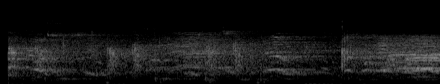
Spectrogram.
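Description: A basketball dribbled on a hardwood gym floor, a few short bounces, over a steady murmur of crowd voices. The sound jumps louder about three and a half seconds in.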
